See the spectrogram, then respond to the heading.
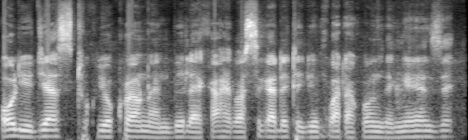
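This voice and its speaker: A man's voice: lowish voice, flat delivery, fast, darkish tone. A man with a Ugandan accent interviewing casually, switching between languages and repeating phrases as he forms his questions.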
